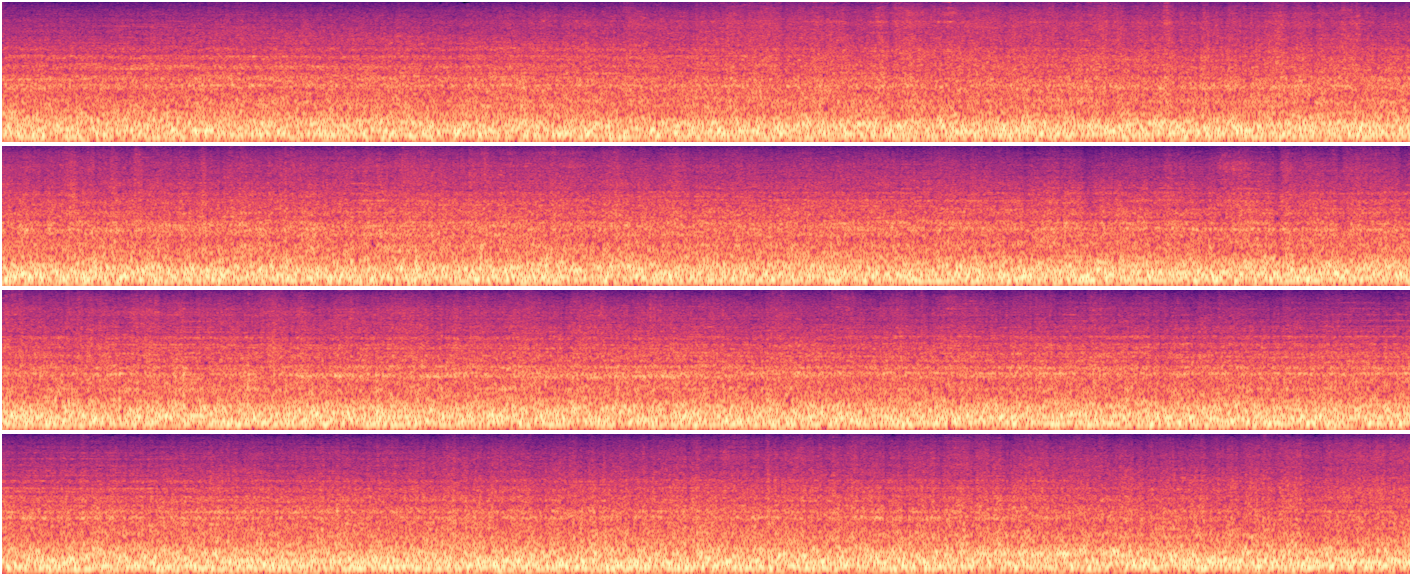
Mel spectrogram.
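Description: Freight cars of a mixed train (hoppers, boxcars and tank cars) rolling steadily past at close range: a continuous loud rumble and clatter of steel wheels on the rails.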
